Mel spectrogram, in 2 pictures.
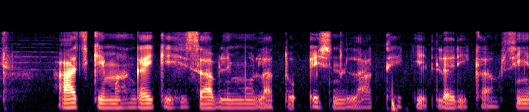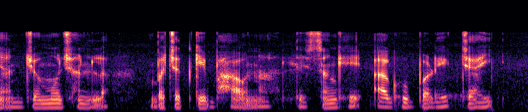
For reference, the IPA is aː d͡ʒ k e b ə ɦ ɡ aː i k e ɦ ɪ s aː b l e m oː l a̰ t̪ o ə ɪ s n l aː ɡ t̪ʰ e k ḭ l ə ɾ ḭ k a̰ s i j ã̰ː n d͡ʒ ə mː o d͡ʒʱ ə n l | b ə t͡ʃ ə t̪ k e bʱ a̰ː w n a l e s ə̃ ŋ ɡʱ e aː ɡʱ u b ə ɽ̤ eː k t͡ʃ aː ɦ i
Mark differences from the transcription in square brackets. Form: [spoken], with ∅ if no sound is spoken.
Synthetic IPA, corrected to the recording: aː d͡ʒ k e [m] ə ɦ ɡ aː i k e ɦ ɪ s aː b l e m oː l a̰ t̪ o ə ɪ s n l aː ɡ t̪ʰ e k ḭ l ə ɾ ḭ k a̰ s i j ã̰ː n d͡ʒ ə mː o d͡ʒʱ ə n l | b ə t͡ʃ ə t̪ k e bʱ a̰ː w n a l e s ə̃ ŋ ɡʱ e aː ɡʱ u b ə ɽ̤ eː k t͡ʃ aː ɦ i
